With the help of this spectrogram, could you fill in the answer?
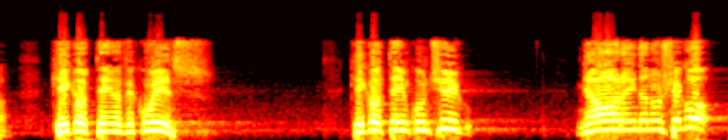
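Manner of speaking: loud mock scolding, pitch climbing; imitando pastor ríspido. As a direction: imitate a preacher hurling an indignant rebuke. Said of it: "a gente ouve esse versículo com entonação". (imitação de bronca em voz bem alta, cada vez mais indignada)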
